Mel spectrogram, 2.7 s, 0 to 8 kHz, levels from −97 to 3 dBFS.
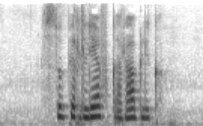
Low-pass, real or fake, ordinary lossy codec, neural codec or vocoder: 7.2 kHz; real; MP3, 48 kbps; none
